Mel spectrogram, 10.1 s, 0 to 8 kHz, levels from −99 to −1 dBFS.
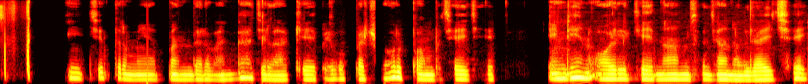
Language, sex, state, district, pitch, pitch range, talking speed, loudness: Maithili, male, Bihar, Darbhanga, 120 Hz, 115-125 Hz, 125 wpm, -21 LUFS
